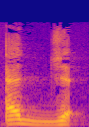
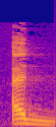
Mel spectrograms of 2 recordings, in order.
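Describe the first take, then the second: First: "أج" with the closing jeem released in a small bounce; with qalqalah. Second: "أج" cut off on the jeem with no bounce; no qalqalah. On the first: Teacher correcting the still jeem, "أج" with an echoing qalqalah release. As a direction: let the jeem in "أج" pop open briefly after the stop. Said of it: "لابد من القلقلة". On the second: Teacher showing the still jeem before qalqalah, "أج" without a bounce. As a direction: say "أج" with the closing jeem held shut, unreleased. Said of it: "طيب ما فين القلقلة؟". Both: Shown as a demonstration.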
